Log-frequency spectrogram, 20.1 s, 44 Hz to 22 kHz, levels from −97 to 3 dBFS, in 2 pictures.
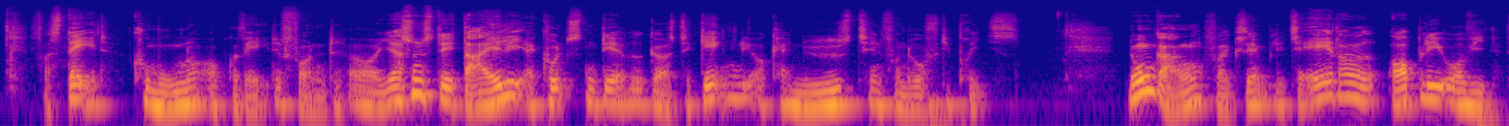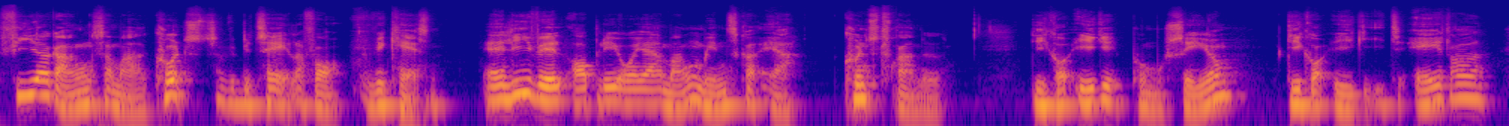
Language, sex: Danish, male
